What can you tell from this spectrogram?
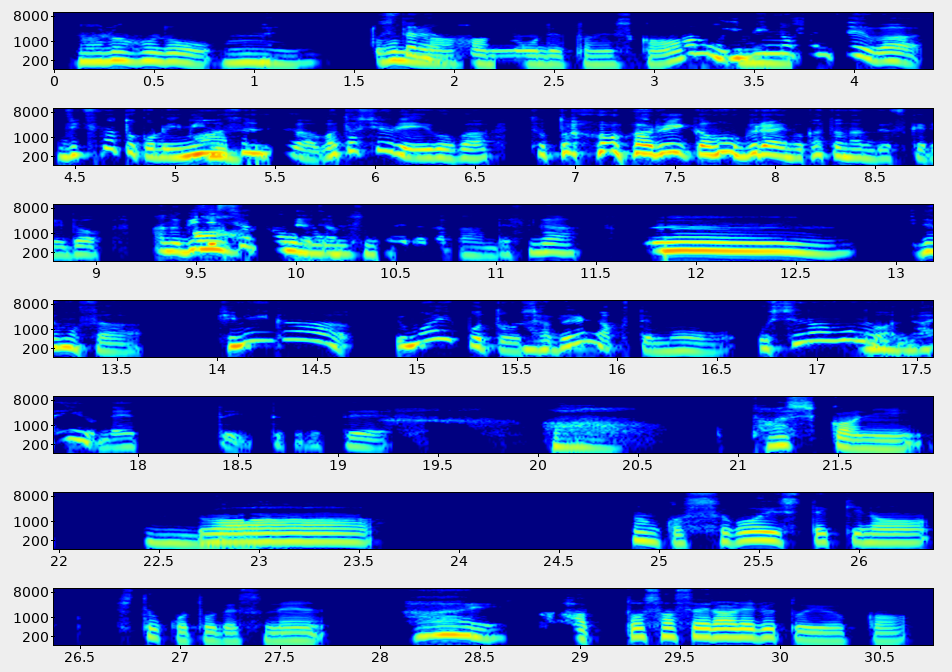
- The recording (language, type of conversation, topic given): Japanese, podcast, 予期せぬチャンスによって人生が変わった経験はありますか？
- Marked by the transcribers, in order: laughing while speaking: "ちょっと悪いかもぐらい"; other noise; put-on voice: "でもさ、君がうまいこと … のはないよね"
